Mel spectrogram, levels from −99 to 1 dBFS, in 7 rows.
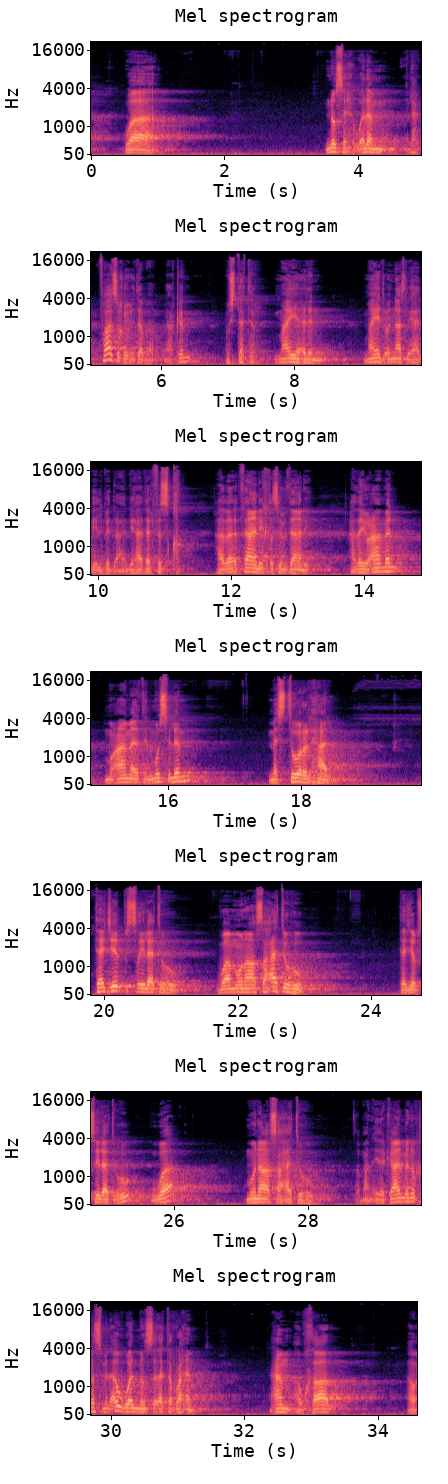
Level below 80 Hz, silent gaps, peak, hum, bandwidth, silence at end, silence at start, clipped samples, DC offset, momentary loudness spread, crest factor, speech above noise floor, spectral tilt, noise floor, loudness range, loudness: -46 dBFS; none; -4 dBFS; none; over 20 kHz; 0 s; 0 s; under 0.1%; under 0.1%; 19 LU; 20 dB; 25 dB; -4.5 dB/octave; -48 dBFS; 4 LU; -23 LUFS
